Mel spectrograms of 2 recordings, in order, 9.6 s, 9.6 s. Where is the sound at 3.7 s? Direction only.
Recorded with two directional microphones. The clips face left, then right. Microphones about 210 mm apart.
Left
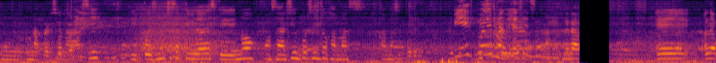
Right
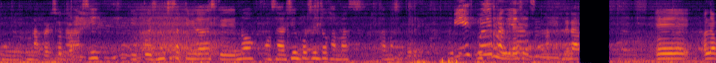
20° right (ahead or behind).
